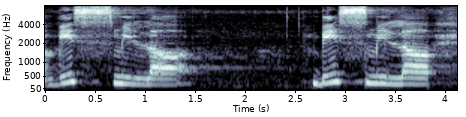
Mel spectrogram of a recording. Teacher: اگر آپ پڑھتے ہوئے بسم اللہ بسم اللہ پڑھتے ہیں تو یاد رکھیں سین کے اوپر کبھی بھی آواز کو ہلانا نہیں ہے، کلکلا نہیں کرنا ہے. سین کے اوپر سیٹی کی آواز آئے گی اور نرمی کے ساتھ سین کو ادا کیا جائے گا، آواز کو ہلانا نہیں ہے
